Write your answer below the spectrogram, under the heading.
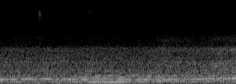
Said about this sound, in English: Oop. Oop, send in the loud motorcycle. Vroom, vroom.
